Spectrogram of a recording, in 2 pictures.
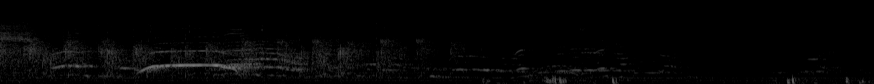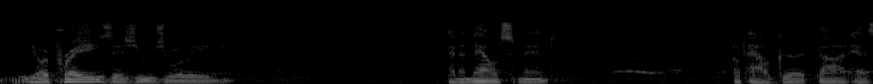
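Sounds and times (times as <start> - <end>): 
audience clapping hands in praise: 0.0 - 6.0
speech: 9.1 - 11.1, 13.3 - 14.4, 16.1 - 17.4.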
